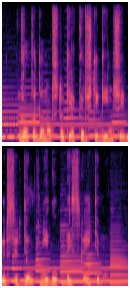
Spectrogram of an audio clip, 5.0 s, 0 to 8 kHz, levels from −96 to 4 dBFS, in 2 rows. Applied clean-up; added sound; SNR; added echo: none; Wind instrument, woodwind instrument + Wind instrument, woodwind instrument; 7 dB; none.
